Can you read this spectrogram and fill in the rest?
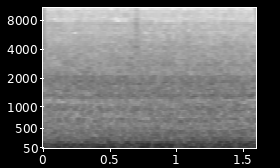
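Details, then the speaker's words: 2003 Cadillac DeVille Northstar, 169k miles, steady low idle with no stumble or periodic miss after worn ignition coils were replaced. It previously missed about every second at stoplights and was not using coolant. "okay started up fine so I'll drive it for a little bit and by now my my car would be missing every about every second when I stopped at a stop light I haven't felt it Miss"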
